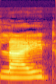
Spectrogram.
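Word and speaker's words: light: देखिए GH silent कई शब्दों में GH साइलेंट रहता है, जैसे नाइट, लाइट, हाई, राइट, फाइट।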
